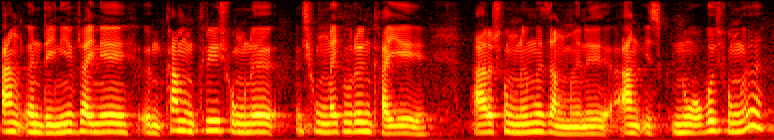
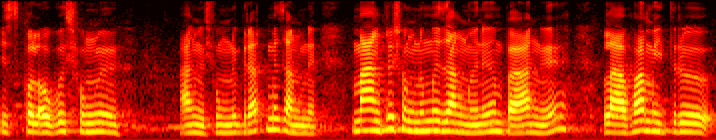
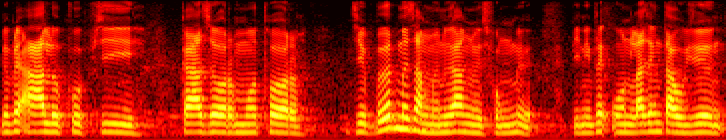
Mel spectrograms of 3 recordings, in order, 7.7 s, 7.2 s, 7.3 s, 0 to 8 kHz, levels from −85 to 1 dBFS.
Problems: none marked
